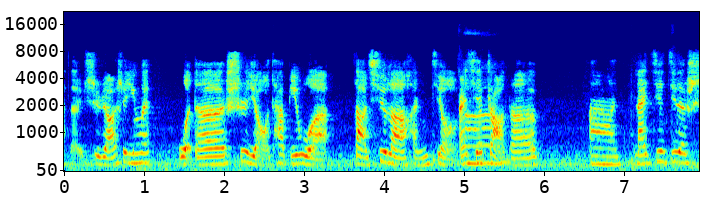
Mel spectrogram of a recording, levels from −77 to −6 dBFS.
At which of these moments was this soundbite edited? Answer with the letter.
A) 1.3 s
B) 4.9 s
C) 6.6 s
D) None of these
B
